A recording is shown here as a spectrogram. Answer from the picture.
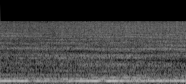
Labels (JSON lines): {"label": "anthrophony, boat engine", "recorder": "SoundTrap 500"}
